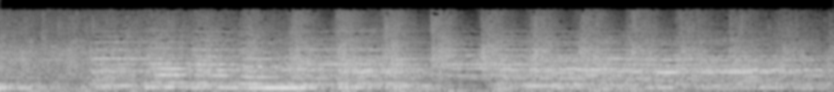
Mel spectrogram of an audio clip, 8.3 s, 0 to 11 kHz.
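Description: An audience at a ceremonial meeting applauds steadily and loudly for about eight seconds for the graduates of 1954 and veteran teachers, a dense crackle of many hands with faint cheering, and the clapping briefly falls into a rhythmic beat toward the end.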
